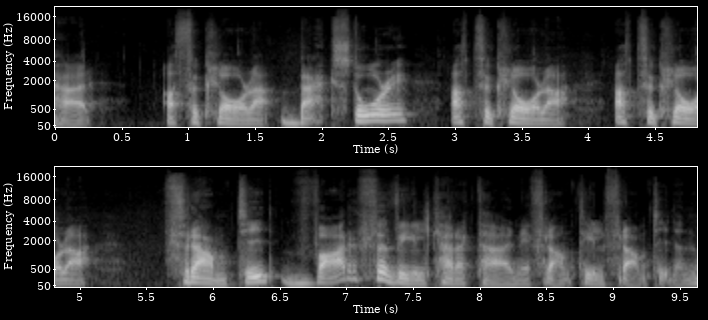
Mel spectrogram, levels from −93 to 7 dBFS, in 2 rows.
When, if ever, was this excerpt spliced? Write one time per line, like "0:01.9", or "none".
0:04.0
